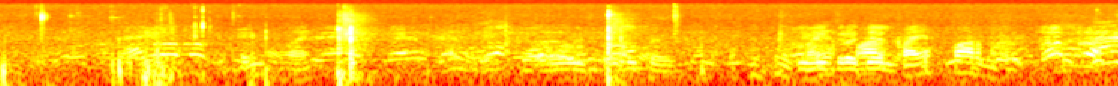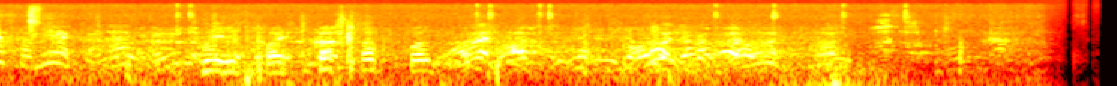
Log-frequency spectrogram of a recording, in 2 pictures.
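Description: Faint, distant voices of rugby players calling out on the pitch, with a few sharp clicks, the clearest about two and four seconds in.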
